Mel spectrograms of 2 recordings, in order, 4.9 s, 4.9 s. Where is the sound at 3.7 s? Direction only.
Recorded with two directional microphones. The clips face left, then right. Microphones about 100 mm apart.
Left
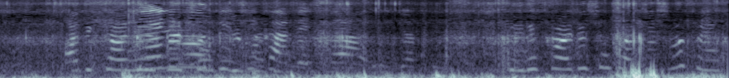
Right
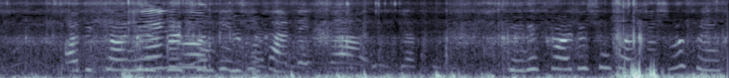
10° right (ahead or behind).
